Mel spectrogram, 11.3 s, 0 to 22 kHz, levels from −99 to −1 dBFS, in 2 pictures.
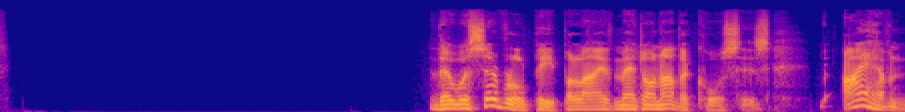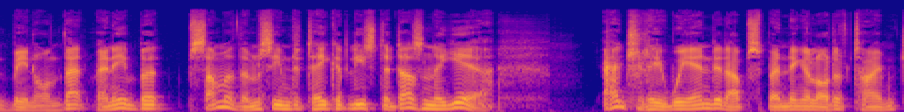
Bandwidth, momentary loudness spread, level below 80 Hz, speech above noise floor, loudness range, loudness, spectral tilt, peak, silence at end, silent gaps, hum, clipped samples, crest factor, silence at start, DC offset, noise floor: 15.5 kHz; 6 LU; -56 dBFS; 65 dB; 2 LU; -23 LUFS; -4 dB/octave; -4 dBFS; 0 s; none; none; under 0.1%; 22 dB; 2.7 s; under 0.1%; -88 dBFS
